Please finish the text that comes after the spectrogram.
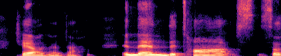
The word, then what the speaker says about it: ceyágadaga: And so mint is pronounced Chayaga Daha, Chayaga Daha, Chayaga Daha.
